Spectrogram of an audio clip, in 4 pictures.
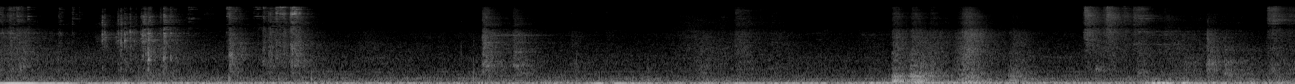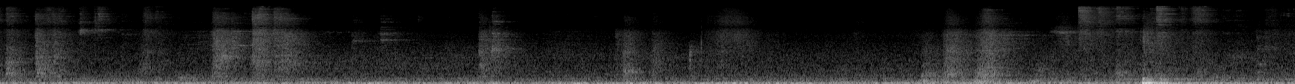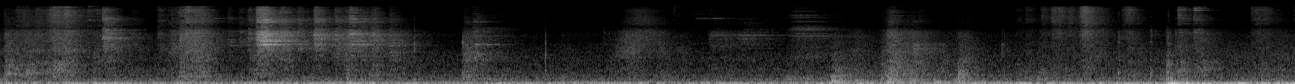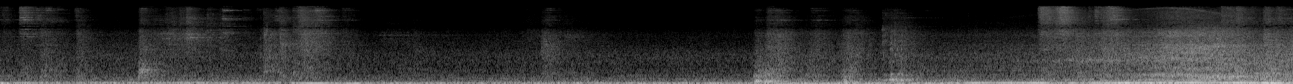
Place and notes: cologne, mainzerstr, altenpflegeheim, küche
soundmap: köln/ nrw
küchenarbeit im altenpflegeheim mainzerstr, mittags - geschirr und teller geräusche dazu strassenverkehr
project: social ambiences/ listen to the people - in & outdoor nearfield recordings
